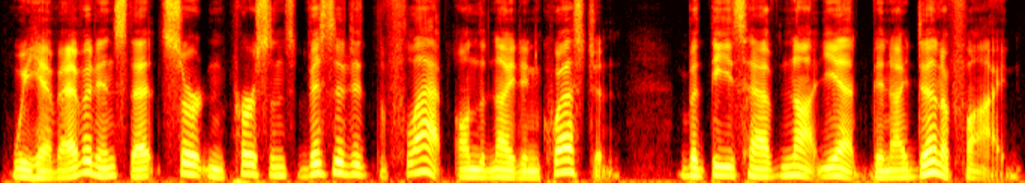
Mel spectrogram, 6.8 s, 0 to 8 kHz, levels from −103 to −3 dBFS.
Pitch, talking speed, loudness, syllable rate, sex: 130 Hz, 185 wpm, -18 LUFS, 5.3 syllables/s, male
